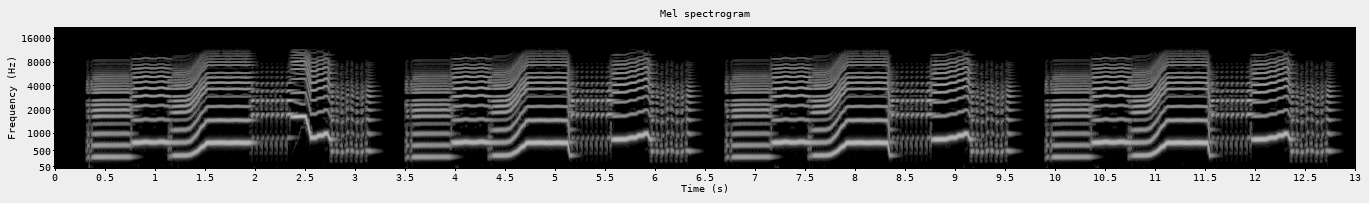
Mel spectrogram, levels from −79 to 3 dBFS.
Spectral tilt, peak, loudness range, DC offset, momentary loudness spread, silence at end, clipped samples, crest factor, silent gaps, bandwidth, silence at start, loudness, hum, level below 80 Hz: 3 dB/octave; -12 dBFS; 1 LU; under 0.1%; 12 LU; 0.2 s; under 0.1%; 12 dB; none; 12 kHz; 0.3 s; -22 LUFS; none; -84 dBFS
